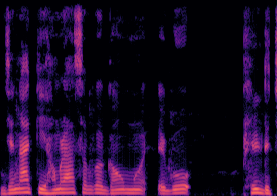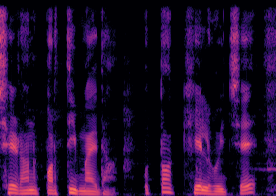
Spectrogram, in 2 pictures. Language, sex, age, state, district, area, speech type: Maithili, male, 18-30, Bihar, Darbhanga, rural, spontaneous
